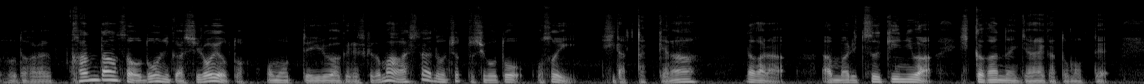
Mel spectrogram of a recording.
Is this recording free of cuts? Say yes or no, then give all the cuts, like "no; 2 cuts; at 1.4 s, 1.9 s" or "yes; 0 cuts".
no; 1 cut; at 2.6 s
